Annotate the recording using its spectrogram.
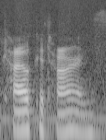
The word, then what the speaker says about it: Katarn: They have Kyle Katarns.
